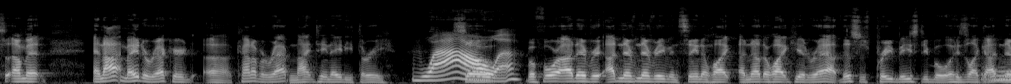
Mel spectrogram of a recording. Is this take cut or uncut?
cut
